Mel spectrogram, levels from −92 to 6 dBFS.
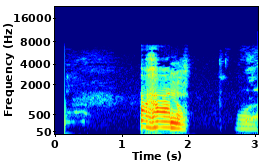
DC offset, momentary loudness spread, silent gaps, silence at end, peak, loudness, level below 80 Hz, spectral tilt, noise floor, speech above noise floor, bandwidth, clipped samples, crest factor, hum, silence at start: under 0.1%; 21 LU; none; 0 s; -2 dBFS; -15 LUFS; -58 dBFS; -7.5 dB/octave; -62 dBFS; 47 dB; 7.4 kHz; under 0.1%; 18 dB; none; 1.3 s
